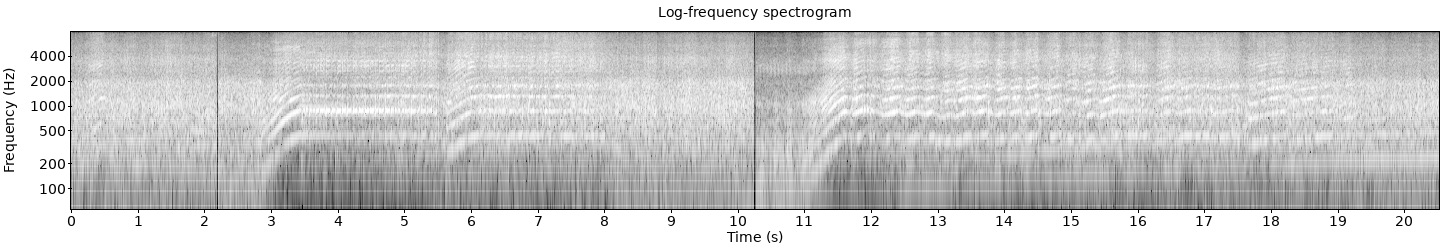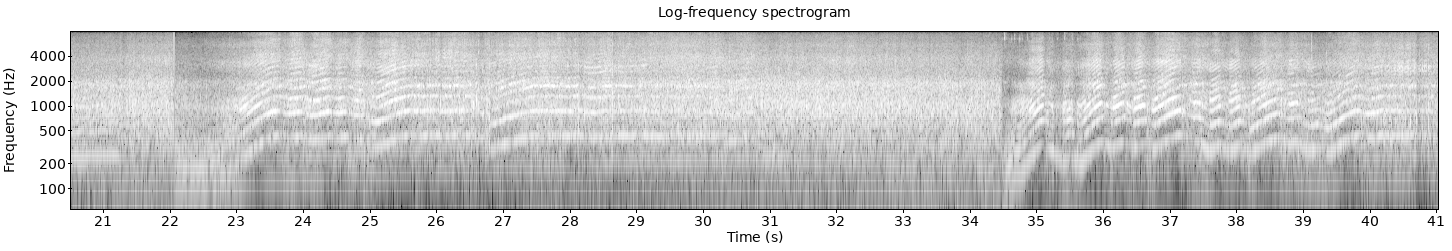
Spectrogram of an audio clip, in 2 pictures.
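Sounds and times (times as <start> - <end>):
sport motorcycle engine revving: 2.8 - 8.2, 10.2 - 21.4, 22.0 - 31.6, 34.4 - 41.0.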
